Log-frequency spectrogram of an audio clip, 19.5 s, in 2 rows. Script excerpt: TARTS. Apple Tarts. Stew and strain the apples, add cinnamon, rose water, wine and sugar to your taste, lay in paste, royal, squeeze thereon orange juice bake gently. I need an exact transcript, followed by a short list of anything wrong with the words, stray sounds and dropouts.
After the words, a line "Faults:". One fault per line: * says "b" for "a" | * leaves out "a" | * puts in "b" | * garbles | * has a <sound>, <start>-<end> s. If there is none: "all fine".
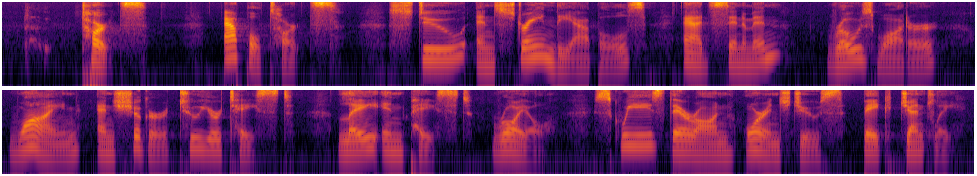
TARTS. Apple Tarts. Stew and strain the apples, add cinnamon, rose water, wine and sugar to your taste, lay in paste, royal, squeeze thereon orange juice bake gently.
Faults:
* has a cough, 0.2-0.5 s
